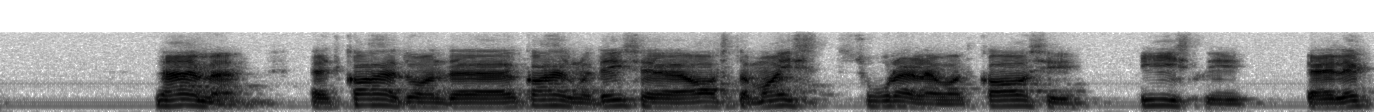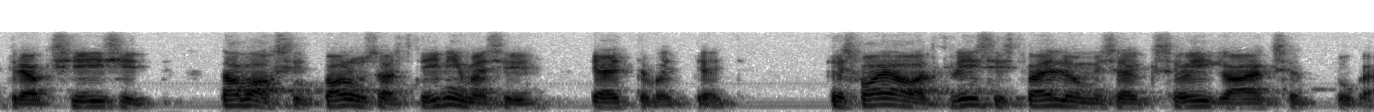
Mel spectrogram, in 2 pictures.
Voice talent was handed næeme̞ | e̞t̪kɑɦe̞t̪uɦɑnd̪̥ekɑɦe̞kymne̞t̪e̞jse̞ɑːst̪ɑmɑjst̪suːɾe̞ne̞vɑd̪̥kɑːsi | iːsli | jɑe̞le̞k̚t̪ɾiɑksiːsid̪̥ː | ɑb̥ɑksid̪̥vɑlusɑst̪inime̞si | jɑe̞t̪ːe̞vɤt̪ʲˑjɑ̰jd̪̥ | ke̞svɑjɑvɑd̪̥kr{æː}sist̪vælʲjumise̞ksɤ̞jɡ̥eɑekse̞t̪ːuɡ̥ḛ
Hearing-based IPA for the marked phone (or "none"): iː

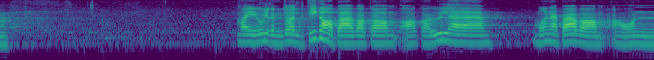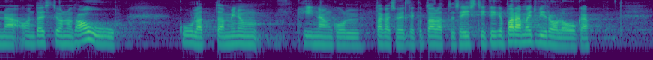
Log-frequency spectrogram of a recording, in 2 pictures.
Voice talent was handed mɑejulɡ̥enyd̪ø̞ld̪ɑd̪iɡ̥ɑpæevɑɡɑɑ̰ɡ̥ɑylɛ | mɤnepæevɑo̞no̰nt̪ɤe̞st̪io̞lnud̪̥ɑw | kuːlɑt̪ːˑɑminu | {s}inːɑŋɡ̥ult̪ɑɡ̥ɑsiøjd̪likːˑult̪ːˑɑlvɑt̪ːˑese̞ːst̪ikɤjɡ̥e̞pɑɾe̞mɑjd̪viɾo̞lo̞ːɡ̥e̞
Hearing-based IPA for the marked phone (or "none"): h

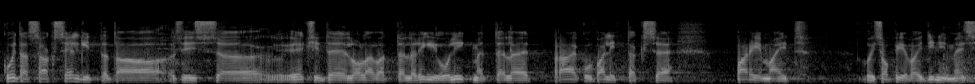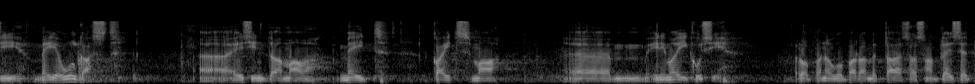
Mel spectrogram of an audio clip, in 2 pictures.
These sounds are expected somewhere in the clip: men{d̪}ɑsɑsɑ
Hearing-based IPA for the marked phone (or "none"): t̪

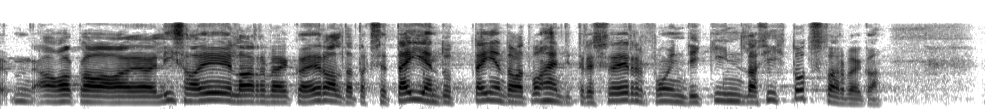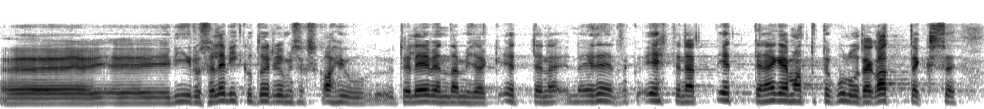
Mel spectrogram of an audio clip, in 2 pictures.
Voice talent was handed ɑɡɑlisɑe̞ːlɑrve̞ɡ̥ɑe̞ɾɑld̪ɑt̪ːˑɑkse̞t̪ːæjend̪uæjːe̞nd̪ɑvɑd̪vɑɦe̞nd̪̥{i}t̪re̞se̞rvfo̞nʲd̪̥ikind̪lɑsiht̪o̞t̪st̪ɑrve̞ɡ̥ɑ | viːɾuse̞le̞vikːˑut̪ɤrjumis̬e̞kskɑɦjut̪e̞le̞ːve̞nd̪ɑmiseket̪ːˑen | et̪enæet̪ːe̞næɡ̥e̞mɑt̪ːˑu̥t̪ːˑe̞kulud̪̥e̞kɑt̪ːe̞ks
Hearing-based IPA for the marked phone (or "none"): i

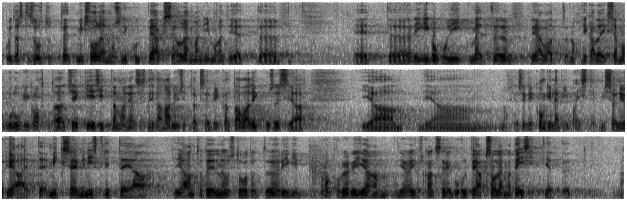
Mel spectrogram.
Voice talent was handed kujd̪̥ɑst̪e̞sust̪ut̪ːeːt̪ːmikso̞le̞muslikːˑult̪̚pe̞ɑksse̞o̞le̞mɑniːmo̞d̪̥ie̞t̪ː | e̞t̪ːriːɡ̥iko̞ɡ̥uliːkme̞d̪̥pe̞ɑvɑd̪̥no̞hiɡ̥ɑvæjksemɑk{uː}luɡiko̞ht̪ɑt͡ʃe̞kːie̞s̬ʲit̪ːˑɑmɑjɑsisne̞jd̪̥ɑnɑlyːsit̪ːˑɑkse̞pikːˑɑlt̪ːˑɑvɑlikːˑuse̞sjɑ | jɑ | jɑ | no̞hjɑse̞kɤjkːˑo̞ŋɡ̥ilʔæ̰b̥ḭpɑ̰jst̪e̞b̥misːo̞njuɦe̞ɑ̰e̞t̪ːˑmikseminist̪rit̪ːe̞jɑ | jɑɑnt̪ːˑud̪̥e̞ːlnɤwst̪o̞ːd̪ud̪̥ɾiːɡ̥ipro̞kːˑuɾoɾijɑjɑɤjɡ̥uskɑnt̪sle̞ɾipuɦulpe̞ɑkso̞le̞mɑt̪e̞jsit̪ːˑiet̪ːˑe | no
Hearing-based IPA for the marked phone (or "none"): u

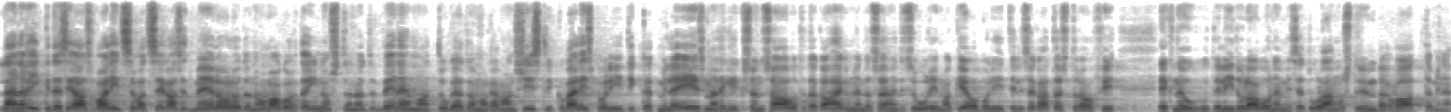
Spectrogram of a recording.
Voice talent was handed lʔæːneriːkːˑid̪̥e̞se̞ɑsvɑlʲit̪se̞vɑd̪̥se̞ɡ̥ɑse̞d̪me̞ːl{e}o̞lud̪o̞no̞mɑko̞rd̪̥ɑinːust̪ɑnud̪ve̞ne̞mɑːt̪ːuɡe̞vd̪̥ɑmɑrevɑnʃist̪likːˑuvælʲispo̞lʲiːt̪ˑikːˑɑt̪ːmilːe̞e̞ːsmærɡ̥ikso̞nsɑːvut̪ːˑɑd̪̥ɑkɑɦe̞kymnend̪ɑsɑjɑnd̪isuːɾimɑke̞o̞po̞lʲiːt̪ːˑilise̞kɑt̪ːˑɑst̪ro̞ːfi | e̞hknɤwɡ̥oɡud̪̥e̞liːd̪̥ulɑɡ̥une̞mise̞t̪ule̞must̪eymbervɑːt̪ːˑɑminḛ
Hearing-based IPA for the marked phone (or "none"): e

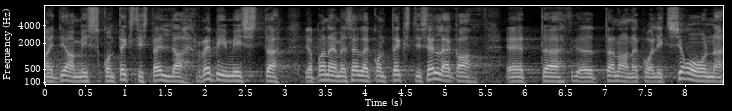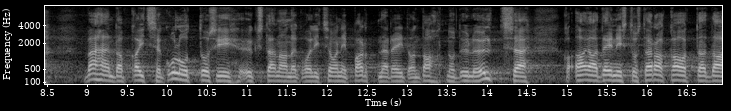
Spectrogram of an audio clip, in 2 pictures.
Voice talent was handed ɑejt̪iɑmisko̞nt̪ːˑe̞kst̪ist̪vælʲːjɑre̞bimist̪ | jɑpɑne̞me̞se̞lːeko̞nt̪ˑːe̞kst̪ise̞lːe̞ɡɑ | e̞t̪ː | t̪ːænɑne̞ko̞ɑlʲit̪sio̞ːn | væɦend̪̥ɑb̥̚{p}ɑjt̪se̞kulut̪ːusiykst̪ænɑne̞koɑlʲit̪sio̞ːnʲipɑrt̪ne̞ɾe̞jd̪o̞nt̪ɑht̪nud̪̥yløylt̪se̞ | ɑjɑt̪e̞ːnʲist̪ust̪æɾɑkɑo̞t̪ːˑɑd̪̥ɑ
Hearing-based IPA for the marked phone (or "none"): k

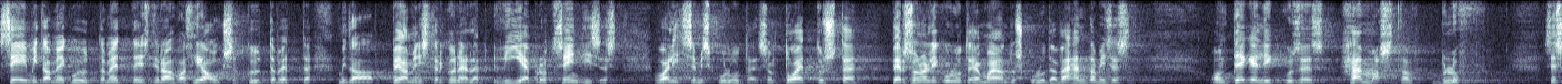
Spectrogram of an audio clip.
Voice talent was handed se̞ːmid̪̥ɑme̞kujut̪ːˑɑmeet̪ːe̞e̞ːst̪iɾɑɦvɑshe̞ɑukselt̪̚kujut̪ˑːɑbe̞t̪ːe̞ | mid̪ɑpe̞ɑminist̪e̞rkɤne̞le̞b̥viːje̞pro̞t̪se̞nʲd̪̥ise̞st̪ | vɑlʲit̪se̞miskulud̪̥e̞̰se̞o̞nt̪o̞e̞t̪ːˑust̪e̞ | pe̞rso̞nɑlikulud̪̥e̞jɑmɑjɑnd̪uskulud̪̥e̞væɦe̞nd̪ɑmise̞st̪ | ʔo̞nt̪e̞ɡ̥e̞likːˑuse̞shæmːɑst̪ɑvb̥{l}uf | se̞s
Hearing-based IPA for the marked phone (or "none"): l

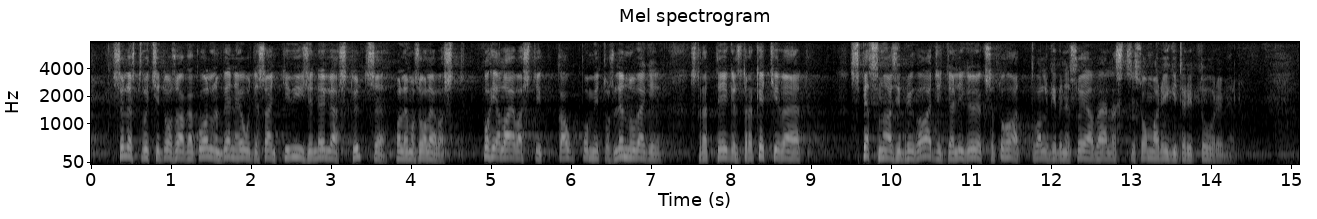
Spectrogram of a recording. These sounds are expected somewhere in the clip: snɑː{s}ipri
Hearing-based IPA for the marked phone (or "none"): s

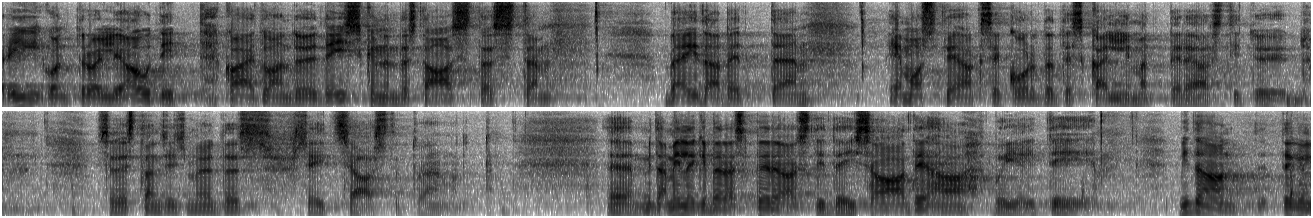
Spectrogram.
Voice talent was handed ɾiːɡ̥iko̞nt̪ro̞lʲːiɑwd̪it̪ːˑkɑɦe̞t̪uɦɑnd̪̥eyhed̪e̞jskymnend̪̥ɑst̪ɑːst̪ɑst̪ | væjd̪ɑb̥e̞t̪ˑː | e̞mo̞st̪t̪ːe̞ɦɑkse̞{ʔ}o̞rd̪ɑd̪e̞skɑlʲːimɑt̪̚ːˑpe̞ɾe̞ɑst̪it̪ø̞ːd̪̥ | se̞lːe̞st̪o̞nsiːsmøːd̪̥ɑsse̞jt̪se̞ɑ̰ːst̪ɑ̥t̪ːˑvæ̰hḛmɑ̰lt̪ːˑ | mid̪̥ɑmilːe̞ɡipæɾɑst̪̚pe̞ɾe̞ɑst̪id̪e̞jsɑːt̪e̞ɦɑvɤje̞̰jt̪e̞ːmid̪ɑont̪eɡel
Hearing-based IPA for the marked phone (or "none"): k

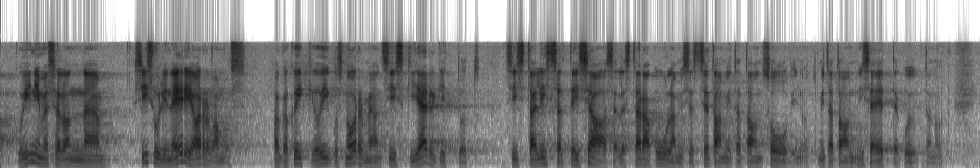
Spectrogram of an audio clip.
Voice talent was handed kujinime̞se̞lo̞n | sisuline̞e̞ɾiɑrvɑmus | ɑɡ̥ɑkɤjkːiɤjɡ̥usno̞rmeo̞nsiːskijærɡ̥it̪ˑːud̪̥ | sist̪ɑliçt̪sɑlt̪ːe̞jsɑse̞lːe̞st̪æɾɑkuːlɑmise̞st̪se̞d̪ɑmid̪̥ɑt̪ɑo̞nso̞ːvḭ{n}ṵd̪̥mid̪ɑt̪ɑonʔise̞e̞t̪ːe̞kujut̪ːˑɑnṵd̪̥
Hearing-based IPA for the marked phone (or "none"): n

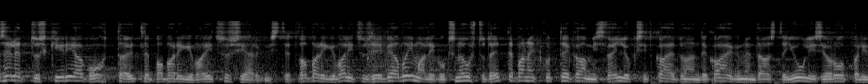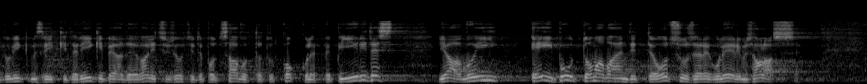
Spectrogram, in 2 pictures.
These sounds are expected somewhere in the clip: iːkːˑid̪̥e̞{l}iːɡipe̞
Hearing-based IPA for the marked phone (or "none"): ɾ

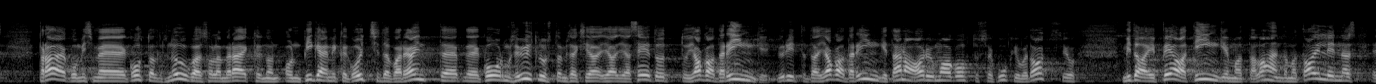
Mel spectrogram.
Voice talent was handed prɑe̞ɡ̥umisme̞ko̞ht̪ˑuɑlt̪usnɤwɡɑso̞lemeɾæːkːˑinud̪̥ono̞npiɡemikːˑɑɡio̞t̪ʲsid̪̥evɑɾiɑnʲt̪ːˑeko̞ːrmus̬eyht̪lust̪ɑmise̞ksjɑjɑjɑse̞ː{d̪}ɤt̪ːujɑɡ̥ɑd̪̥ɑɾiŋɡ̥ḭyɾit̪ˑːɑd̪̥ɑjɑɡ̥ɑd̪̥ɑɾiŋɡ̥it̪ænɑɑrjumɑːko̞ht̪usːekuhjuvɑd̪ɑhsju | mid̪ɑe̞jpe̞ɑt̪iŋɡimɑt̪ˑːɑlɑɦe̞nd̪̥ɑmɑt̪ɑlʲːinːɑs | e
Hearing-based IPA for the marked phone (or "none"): t̪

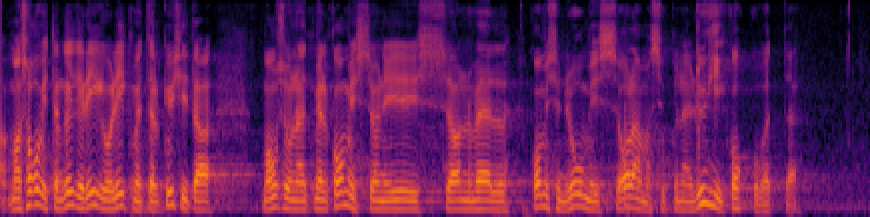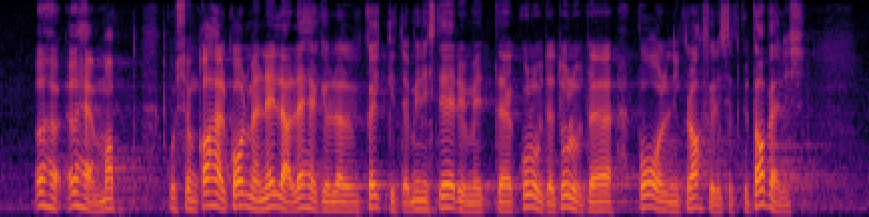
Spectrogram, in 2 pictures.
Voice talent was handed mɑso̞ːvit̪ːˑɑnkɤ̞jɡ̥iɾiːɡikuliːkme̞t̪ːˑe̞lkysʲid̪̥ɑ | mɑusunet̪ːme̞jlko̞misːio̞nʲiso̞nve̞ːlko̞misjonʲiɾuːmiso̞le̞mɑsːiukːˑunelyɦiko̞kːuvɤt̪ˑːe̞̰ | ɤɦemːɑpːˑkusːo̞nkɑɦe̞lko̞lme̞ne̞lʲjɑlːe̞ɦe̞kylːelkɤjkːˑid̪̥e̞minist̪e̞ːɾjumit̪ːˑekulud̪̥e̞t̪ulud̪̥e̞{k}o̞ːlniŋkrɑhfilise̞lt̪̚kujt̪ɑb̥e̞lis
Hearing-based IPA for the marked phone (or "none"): p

